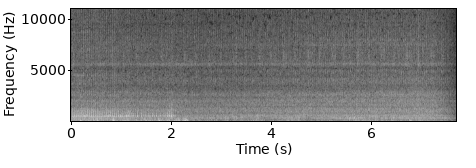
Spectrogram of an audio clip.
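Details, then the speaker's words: 2013 Chevrolet Cruze idling with the AC on: a fast, uneven light rattle or vibration over the engine hum; the owner suspects the belt tensioner, which is being replaced. "When you turn on the AC, it feels like it's like something's either like vibrating too much, kind of like a little, I don't want to say like a tick, but I think I recorded something, so I'll upload the little, insert the video clip right here."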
